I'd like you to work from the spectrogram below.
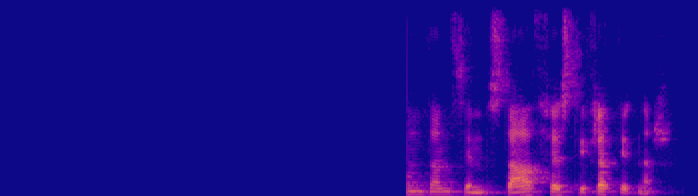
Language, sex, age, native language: Icelandic, male, 50-59, German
